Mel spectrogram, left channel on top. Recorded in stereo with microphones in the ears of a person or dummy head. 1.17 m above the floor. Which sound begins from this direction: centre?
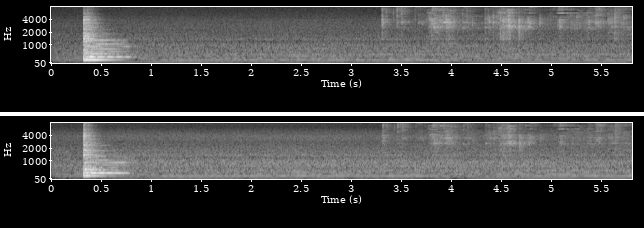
A snare drum, at 0.3 s.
